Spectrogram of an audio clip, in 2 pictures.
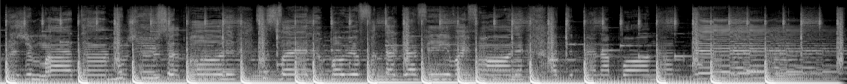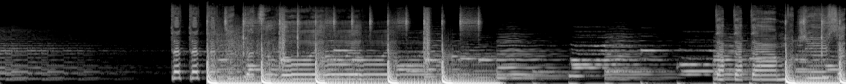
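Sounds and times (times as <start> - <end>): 
trap beat: 0.0 - 8.5, 10.2 - 13.4, 15.6 - 16.9.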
